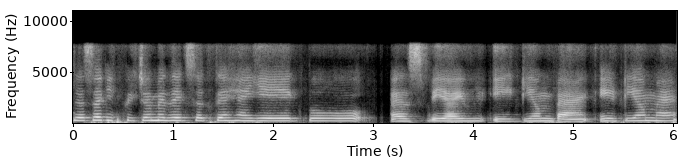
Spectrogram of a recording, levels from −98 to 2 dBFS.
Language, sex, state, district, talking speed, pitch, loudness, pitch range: Hindi, female, Bihar, Patna, 150 wpm, 255 Hz, -16 LUFS, 240-275 Hz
